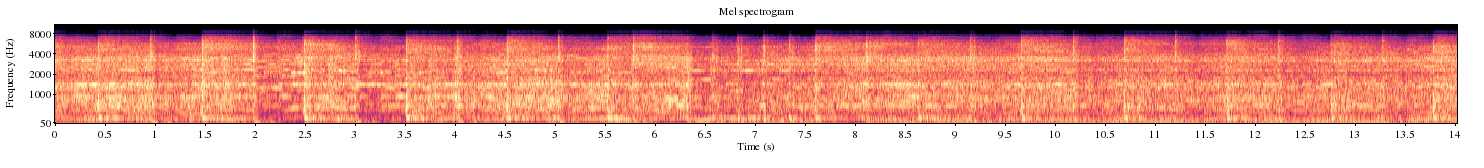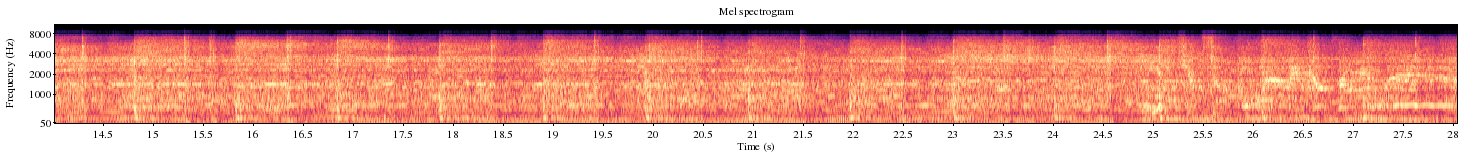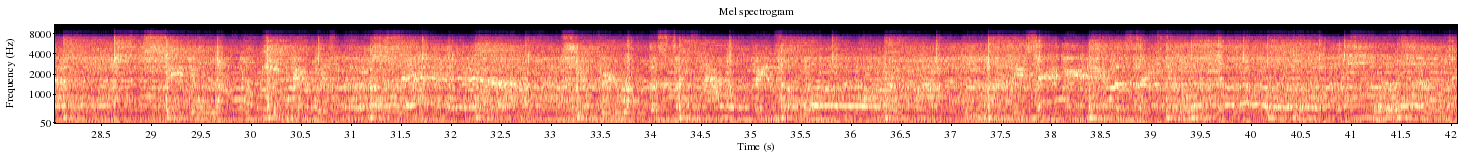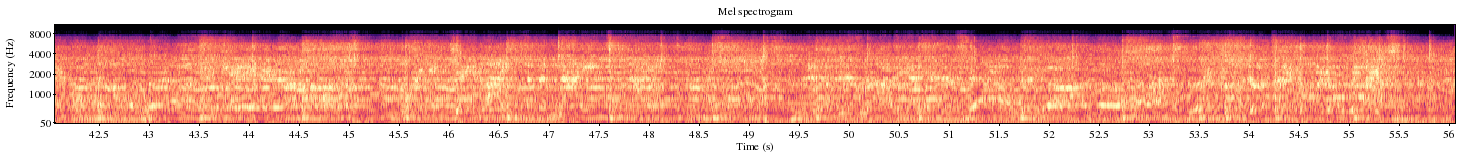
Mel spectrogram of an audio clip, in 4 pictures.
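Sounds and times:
heavy metal band playing live: 0:00.0 - 0:56.0
person singing: 0:24.8 - 0:55.6.

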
